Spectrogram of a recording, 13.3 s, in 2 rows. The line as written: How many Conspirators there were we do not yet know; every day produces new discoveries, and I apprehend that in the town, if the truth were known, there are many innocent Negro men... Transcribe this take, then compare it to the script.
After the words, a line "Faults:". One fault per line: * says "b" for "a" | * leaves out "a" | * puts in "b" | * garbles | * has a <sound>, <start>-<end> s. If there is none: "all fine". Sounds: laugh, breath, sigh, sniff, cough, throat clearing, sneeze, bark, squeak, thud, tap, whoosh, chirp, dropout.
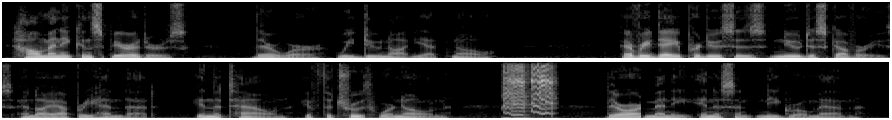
How many Conspirators there were we do not yet know; every day produces new discoveries, and I apprehend that in the town, if the truth were known, there are many innocent Negro men...
Faults:
* has a squeak, 10.4-10.8 s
